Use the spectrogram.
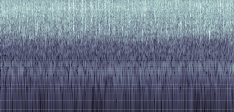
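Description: Water pours steadily into a washing machine filling on the warm rinse option, a continuous broadband rushing gush at an even level throughout, with no talking over it.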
